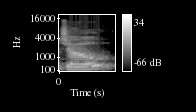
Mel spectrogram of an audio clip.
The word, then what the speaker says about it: Djo: please, y'all give him it's spelled Joe like DJO. Give him a chance. His music is so good. I'm glad he blew up with End of the Beginning. Wait, Joe DJO. Like he spells it DJO. But his name is Joe Curie. Got it. Okay. But he spells Joe like his artist name. His artist name is it's pronounced Joe.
